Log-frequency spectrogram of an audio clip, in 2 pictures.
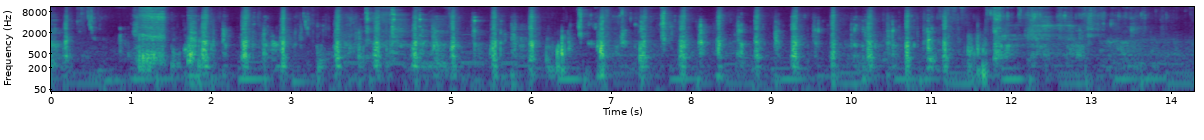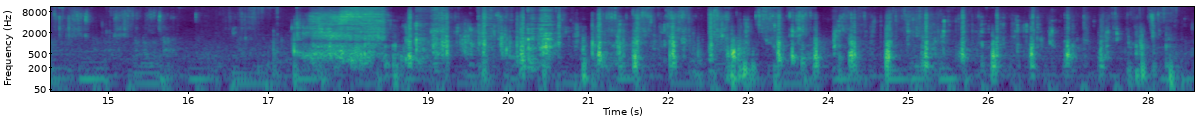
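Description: Close-miked eating: rapid, wet chewing and lip-smacking clicks as a man eats bibimbap and kimchi, with a louder, longer noisy burst about eighteen seconds in.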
